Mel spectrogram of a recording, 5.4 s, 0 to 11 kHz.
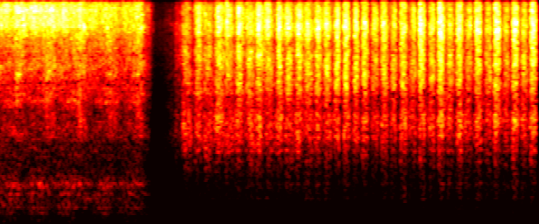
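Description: A small brush in a gloved hand scrubs the wet, foamy surface of the flat, solid wooden base board from a rare 1908 typewriter, which has screw holes and lies on paper. A continuous bright, hissing scrub breaks into a brief silence, then resumes as quick, rhythmic back-and-forth strokes with a crisp, high, sandpaper-like texture.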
